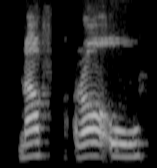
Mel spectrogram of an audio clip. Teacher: Pertama kofnya harus qalqalah. Ya, terus u-nya itu nggak ada waw sukun sebelahnya. Dia cuma berdiri di atas waw-nya saja. Jadi u-nya pendek.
